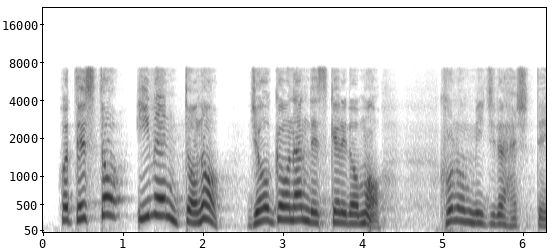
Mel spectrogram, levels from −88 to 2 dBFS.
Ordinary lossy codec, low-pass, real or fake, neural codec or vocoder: none; 7.2 kHz; fake; codec, 16 kHz in and 24 kHz out, 0.4 kbps, LongCat-Audio-Codec, two codebook decoder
